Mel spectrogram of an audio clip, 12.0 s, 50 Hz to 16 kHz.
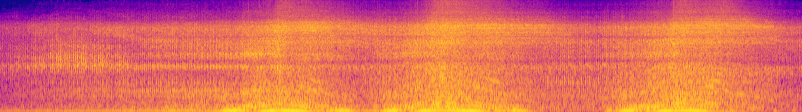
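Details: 1999 Toyota T22 D4D diesel revved three times: a sharp, airy hiss from the turbocharger intake hose swells with each rev. It is almost inaudible at idle and much louder when accelerating to overtake. Cause unconfirmed.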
